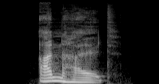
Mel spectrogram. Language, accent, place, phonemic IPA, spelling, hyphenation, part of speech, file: German, Germany, Berlin, /ˈanˌhalt/, Anhalt, An‧halt, noun / proper noun, De-Anhalt.ogg
- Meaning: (noun) indication; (proper noun) a former polity now part of Saxony-Anhalt, Germany, including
